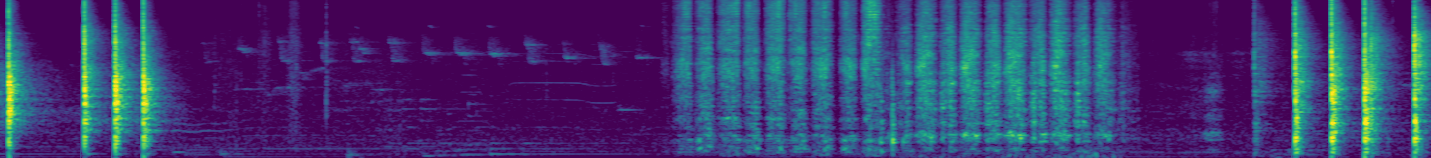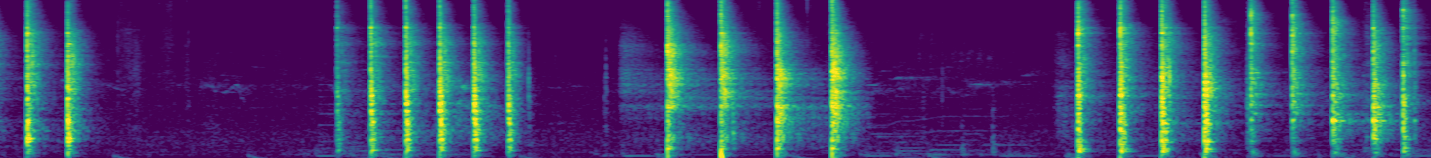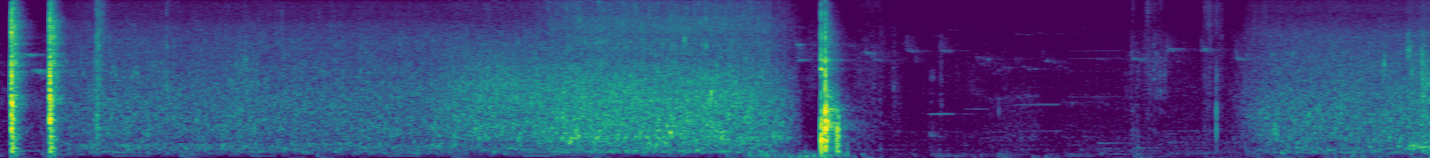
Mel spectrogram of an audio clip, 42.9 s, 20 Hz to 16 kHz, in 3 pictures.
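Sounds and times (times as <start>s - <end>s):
hand saw strokes: 6.7s - 11.4s
sharp blows on wood: 25.1s - 29.4s.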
